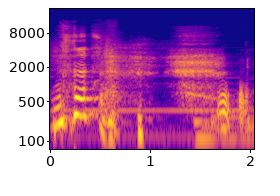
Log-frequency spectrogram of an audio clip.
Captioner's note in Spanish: Se ríen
